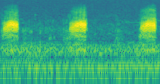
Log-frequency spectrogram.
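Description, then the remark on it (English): A mallard duck quacks three times at an even, unhurried pace, each call short, nasal and fairly loud, with brief quiet gaps between them and no talking. “Mallards, for instance, crush and grind mollusks in their gizzards.”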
